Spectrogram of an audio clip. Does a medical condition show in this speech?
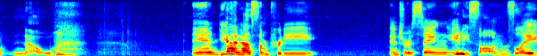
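No.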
